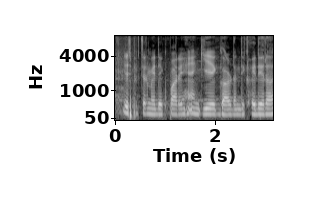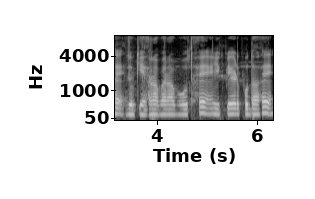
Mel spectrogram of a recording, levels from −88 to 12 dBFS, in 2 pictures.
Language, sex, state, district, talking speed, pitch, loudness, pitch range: Hindi, male, Rajasthan, Bikaner, 225 wpm, 145 Hz, -16 LUFS, 140-155 Hz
